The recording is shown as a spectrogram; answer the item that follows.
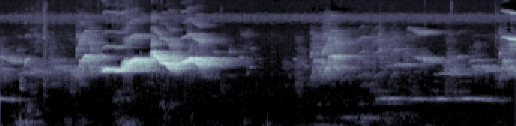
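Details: Orange-headed thrush singing in an aviary in Malang, East Java: a loud, fluid warbled phrase, a short silence, then softer, rambling high notes over a faint steady tone.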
